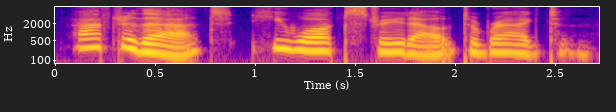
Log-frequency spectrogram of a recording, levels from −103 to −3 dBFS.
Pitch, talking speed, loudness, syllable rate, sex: 200 Hz, 175 wpm, -16 LUFS, 4.5 syllables/s, female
